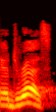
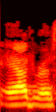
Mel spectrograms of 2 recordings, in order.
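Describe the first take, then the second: First: The stress is on the second syllable. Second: The stress is on the first syllable. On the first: This is how most people say it, echoing 'dress'. The speaker calls it right. "they say address" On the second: This is the speaker's own rural way of saying it. The speaker calls it wrong. "Most people don't say address"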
